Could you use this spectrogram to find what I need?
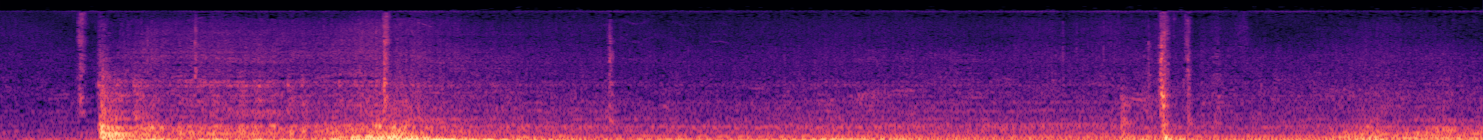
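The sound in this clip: A car drives off, its engine running steadily throughout, with a few sharp clunks near the start and again toward the end.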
